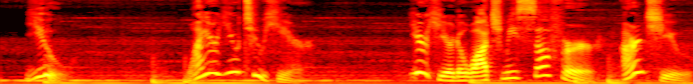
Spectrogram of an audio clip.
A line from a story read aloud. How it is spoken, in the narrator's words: her voice was smooth and sweet, dripping with honey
